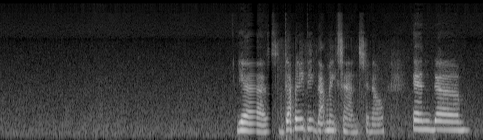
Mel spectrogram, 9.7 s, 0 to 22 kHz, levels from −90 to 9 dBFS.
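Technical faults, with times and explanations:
4.99 to 5.16 s, call audio freeze: the sound stalls for about 130 ms as a fading buzz or hiss, likely a jitter buffer running dry, then carries on with nothing lost, just pushed later.
5.37 to 5.45 s, burst of packet loss: roughly 60 ms gets patched over with a decaying held buzz or hiss, then the audio jumps ahead, skipping about 60 ms of material.
5.52 to 9.26 s, call bitrate drop: the encoder falls from 32 to 9 kbps, bottoming out for nearly two seconds, so speech turns coarse, watery and dull-topped.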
